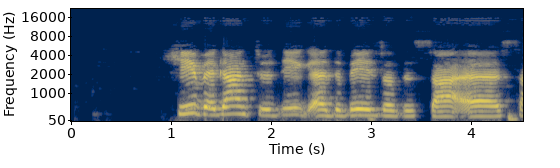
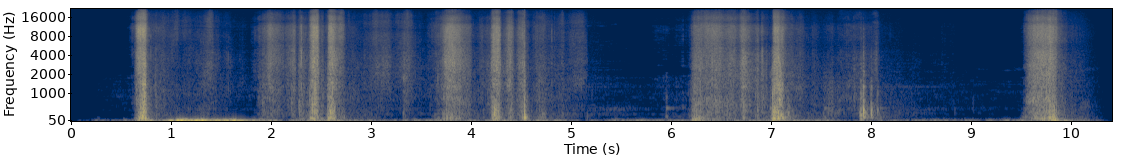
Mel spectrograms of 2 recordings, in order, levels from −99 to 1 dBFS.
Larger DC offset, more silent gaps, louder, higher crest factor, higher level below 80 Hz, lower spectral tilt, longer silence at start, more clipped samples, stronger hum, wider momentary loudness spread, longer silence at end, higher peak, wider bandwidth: neither; neither; first, -14 LUFS vs -33 LUFS; second, 16 dB vs 24 dB; second, -52 dBFS vs -42 dBFS; first, -5 dB/octave vs -2.5 dB/octave; first, 1 s vs 0.65 s; neither; neither; second, 10 LU vs 24 LU; second, 0 s vs 0.4 s; first, 0 dBFS vs -10 dBFS; second, 7 kHz vs over 20 kHz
